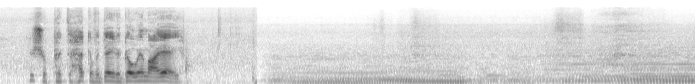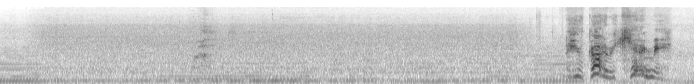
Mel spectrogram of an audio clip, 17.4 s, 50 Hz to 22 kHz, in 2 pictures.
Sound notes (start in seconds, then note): 3.6 ominous music; 11.1 Alex grunts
